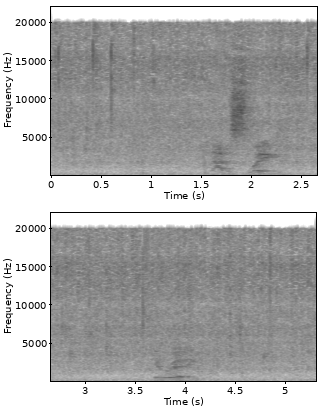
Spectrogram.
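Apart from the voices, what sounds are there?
heavy rain outside in South Florida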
